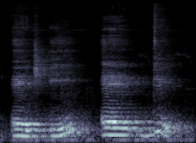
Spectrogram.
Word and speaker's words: head: Another one, remove the first D, change it to edge, HEAD.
